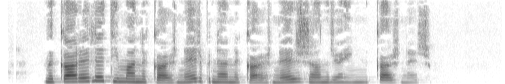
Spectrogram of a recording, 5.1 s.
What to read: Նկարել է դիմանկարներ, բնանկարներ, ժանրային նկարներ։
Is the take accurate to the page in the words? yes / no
yes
